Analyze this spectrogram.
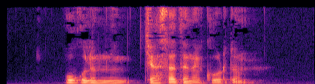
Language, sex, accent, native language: Uzbek, male, Toshkent shahri, Uzbek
